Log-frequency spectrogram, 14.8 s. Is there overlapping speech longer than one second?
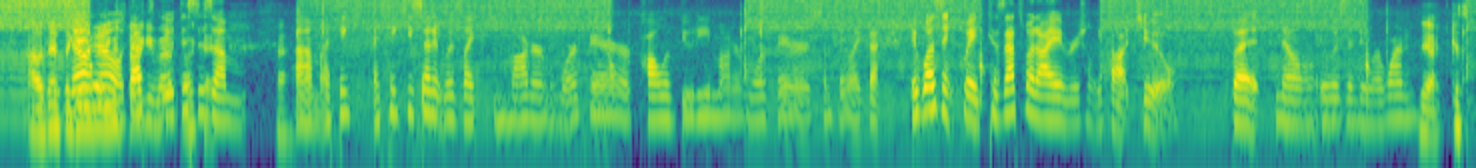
Yes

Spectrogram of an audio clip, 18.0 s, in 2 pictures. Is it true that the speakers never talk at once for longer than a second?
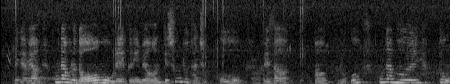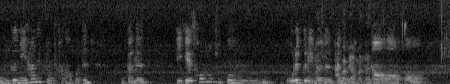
No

